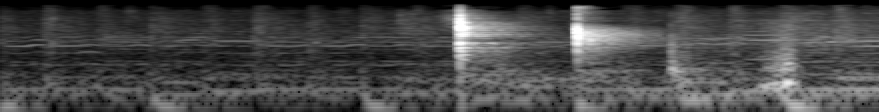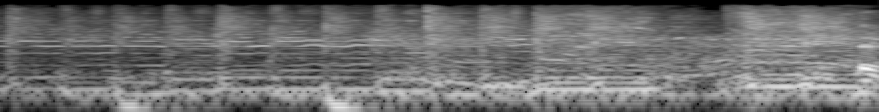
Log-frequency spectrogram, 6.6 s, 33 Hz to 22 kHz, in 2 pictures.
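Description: Snooker balls struck on the table: a sharp click about 1.7 s in and a second one half a second later, then a couple of fainter knocks. Background music runs underneath and grows louder through the second half.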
